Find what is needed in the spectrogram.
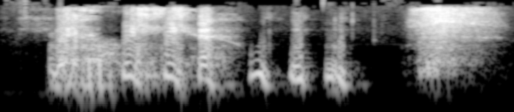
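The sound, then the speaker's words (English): A hard nasal snort, like someone snorting cocaine, arrives as one loud, breathy burst at the end, after a run of short, strained voiced vocal sounds that rise and drop in quick pulses. “Are you snorting coke?”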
